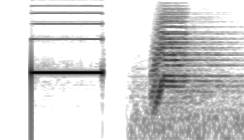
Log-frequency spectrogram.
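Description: A single loud, steady, high-pitched electronic beep lasting under a second. About a second and a half in, a short musical tone swells up in pitch and then fades away.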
